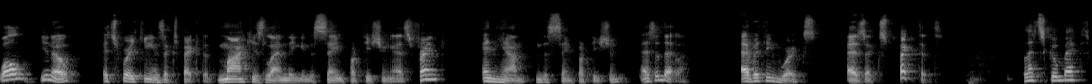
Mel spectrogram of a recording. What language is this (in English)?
English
